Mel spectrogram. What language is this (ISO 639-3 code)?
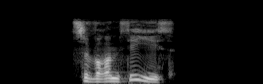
kab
